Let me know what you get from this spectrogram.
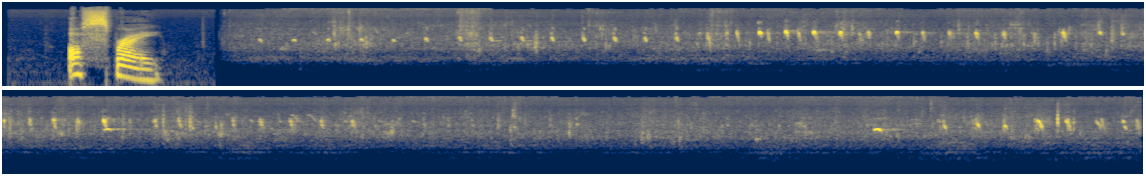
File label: Osprey, Songs of Birds of North America; Western USA; Western USA Songbirds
